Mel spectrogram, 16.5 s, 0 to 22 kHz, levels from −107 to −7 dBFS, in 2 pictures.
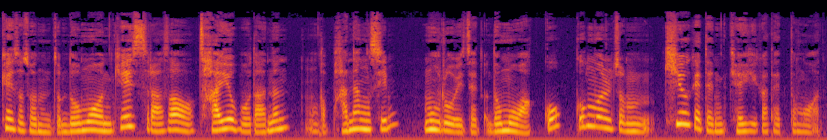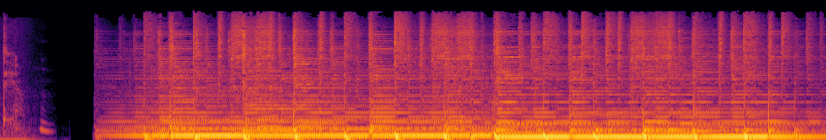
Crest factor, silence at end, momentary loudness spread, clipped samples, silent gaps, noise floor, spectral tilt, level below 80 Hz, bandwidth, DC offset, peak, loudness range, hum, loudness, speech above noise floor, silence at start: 16 dB; 0 s; 8 LU; under 0.1%; 8.98-9.20 s; -56 dBFS; -5.5 dB/octave; -30 dBFS; 16.5 kHz; under 0.1%; -10 dBFS; 5 LU; none; -26 LUFS; 30 dB; 0.05 s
